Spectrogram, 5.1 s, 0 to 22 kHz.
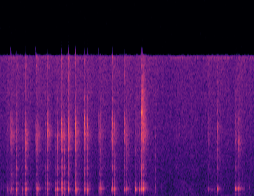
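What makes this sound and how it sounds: Fingertips and nails scratch and brush across the plastic pin bristles of a black paddle hairbrush held in the hand. About twenty short, crisp plasticky clicks and swipes, centred around 945 Hz with bright edges, come in a quick run for about three seconds. After a brief pause, a few more scattered strokes follow.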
